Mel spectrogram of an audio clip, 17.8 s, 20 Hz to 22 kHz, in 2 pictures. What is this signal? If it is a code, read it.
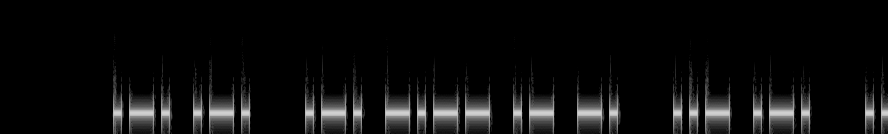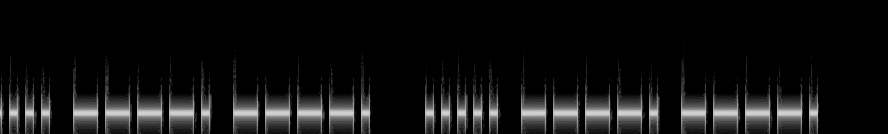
Morse code, heard as a keyed tone, about 15 wpm, 650 Hz. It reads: RR RYAN UR 599 599
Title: SOTA QSO Practice 15wpm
